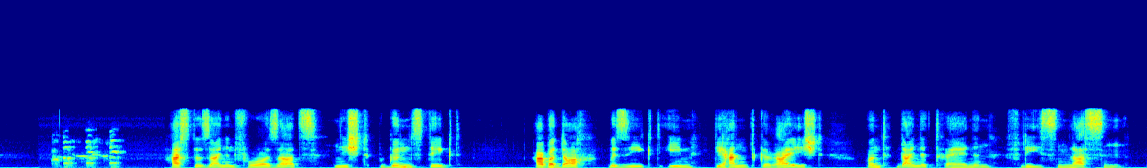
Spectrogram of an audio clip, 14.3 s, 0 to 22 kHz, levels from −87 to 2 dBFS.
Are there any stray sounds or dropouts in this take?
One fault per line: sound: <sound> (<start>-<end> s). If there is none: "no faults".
sound: laugh (0.7-1.6 s)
